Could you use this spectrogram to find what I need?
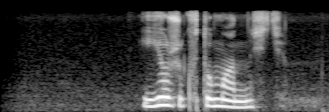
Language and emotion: Russian, neutral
